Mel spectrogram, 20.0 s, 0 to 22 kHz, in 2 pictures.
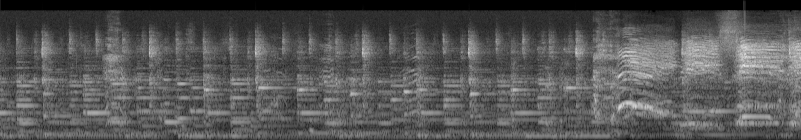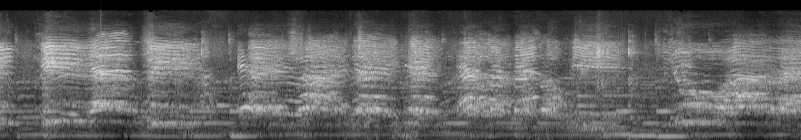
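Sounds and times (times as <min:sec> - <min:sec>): children singing in chorus: 0:07.7 - 0:20.0.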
